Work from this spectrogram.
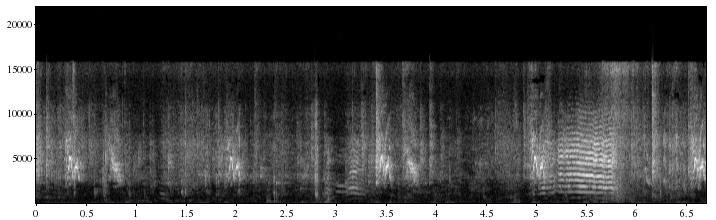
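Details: Goat running off after being milked, one loud wavering bleat near the end rising over scattered clattering, shuffling and brief scraping noises.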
